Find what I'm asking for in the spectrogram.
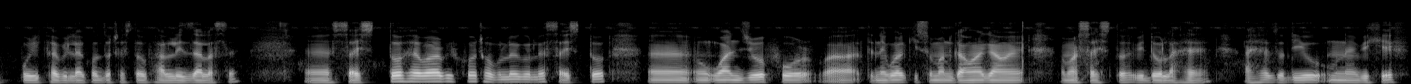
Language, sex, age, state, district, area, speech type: Assamese, male, 30-45, Assam, Dhemaji, rural, spontaneous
